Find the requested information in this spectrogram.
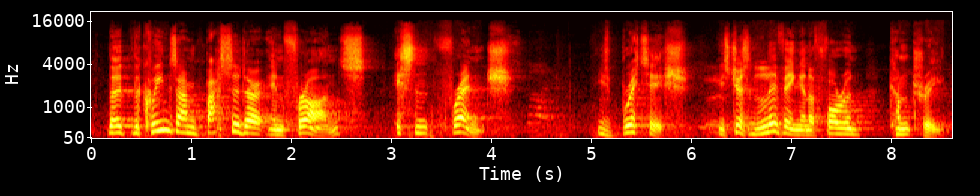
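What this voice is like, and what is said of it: Scottish accent. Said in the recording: “I know my accent's wrong. I'm Scottish.”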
